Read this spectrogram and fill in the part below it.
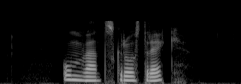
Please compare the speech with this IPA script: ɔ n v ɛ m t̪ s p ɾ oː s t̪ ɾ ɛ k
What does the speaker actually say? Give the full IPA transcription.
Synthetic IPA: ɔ m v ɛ n t̪ s k ɾ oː s t̪ ɾ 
